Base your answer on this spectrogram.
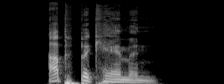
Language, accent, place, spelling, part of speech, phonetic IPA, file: German, Germany, Berlin, abbekämen, verb, [ˈapbəˌkɛːmən], De-abbekämen.ogg
- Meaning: first/third-person plural dependent subjunctive II of abbekommen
